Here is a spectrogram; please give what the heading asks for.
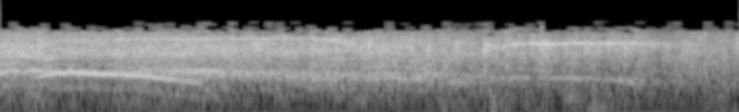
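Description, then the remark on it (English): A crowd down in the village cheers and applauds the band from the Red Garter about a block away, in hot, steamy weather, with dense, steady clapping and scattered high whoops and shouts rising above it, loud from start to finish and easing only slightly at the end. “That was the band from the Red Garter down about a block ago. Give them a cheer before they leave.”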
